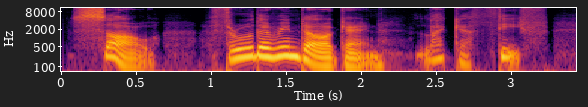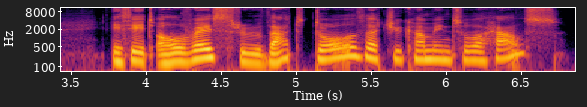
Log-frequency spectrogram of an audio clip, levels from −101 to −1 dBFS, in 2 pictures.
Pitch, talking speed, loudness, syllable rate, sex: 175 Hz, 150 wpm, -18 LUFS, 4.6 syllables/s, male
